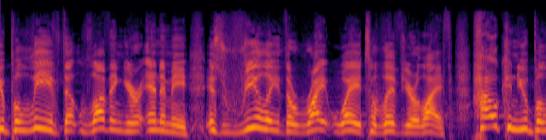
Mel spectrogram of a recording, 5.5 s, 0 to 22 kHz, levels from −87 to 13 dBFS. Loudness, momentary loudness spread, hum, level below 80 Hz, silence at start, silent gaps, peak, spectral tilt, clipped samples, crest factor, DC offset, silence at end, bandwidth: -19 LUFS; 5 LU; none; -56 dBFS; 0 s; none; -4 dBFS; -4 dB/octave; under 0.1%; 16 dB; under 0.1%; 0 s; 16.5 kHz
